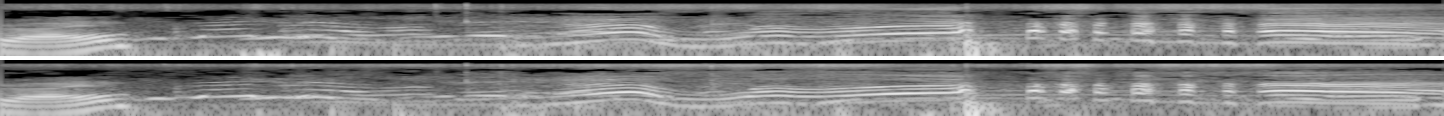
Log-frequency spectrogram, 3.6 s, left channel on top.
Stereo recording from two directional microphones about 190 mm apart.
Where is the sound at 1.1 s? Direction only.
10° left (ahead or behind).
